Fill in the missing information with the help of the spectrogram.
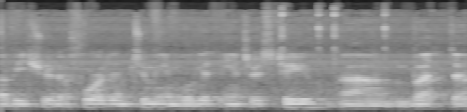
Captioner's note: none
